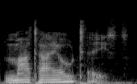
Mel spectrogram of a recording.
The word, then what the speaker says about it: mataiotes: The technical word, as I'll pronounce it in the Greek for you, is mataiotes. Mataiotes in Ephesians 4:17 is translated vanity of the mind.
